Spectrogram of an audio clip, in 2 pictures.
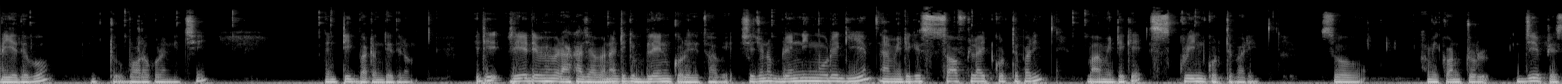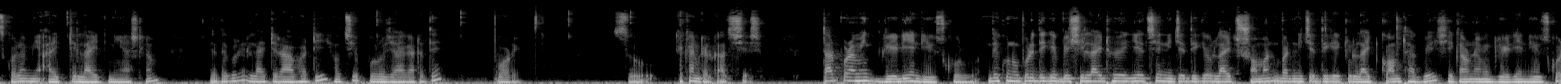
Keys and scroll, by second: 15.2 ctrl+j.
